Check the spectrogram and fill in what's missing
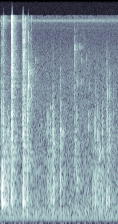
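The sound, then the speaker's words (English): Wet mouth noises of a person licking and slurping during oral sex: a few sharp smacking bursts with softer squelchy sounds between them, ending on a louder wet smack. Nobody speaks. “I'm licking and slurping on your clock.”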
